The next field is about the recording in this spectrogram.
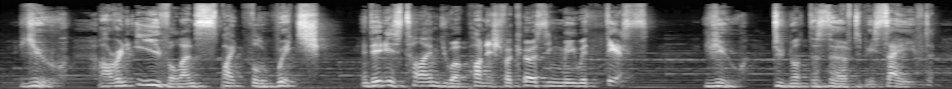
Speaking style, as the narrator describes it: saliva scattered across her face as he yelled

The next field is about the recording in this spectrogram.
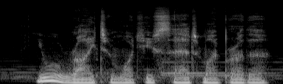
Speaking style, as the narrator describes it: said Sindri

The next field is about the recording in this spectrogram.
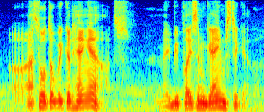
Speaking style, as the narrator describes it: quickly followed up with

